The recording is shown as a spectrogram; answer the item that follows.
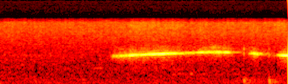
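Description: A person whistling a single held note that starts about a second in and rises slightly in pitch.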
